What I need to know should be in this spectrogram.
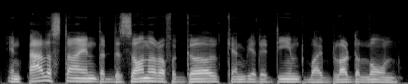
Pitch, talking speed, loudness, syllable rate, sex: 120 Hz, 190 wpm, -19 LUFS, 5.7 syllables/s, male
